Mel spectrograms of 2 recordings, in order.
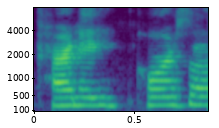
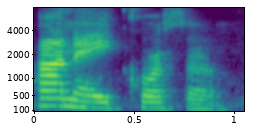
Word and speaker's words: Cane Corso: Carne Corso. Cane Corso.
